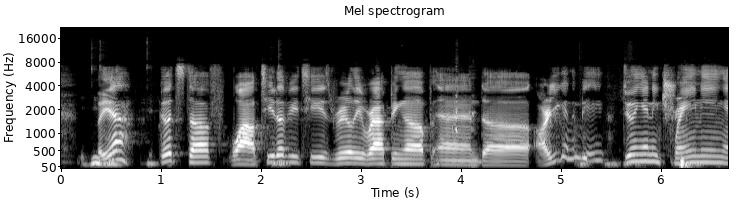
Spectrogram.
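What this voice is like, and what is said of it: Usual voice. Nothing is said of it.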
